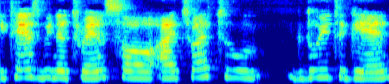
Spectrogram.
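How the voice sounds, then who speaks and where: The speech, in a Portuguese accent, moves fairly slowly. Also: woman. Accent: Portuguese, noticeable. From Portugal. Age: 30s. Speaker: crochet crafter and vlogger. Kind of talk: casual get-to-know-me vlog.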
